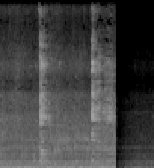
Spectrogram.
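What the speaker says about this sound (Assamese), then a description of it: "এতিয়া মই মিডিয়াম ফ্লেমত মাংসখিনি ঢাকনা মাৰি মাৰি ভাজি থাকিম" Chicken pieces fry in a pan over a medium flame for a smoky chicken roast, making a steady close sizzle broken by two brief scraping stirs before the sound cuts off sharply, as if a lid is put on.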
